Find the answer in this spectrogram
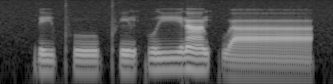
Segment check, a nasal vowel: present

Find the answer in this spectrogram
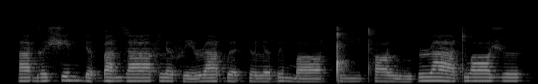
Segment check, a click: present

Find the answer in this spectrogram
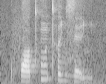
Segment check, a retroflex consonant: absent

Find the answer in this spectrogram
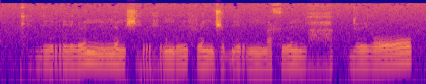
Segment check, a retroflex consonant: present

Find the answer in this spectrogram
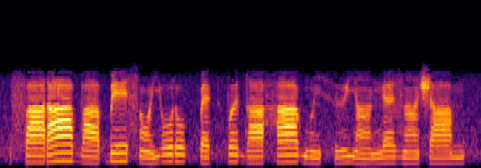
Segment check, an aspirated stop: absent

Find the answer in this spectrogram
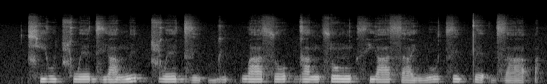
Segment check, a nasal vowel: present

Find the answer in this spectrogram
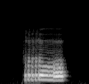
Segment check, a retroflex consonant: absent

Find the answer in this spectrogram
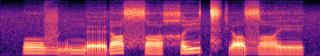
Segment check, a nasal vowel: absent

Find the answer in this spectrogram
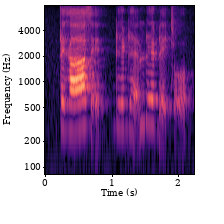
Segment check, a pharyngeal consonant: absent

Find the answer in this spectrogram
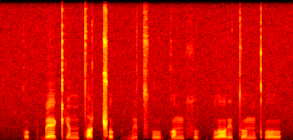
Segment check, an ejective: present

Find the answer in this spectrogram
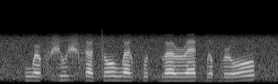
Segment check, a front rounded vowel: present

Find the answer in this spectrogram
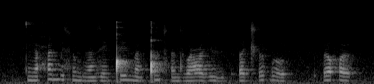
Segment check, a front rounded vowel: absent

